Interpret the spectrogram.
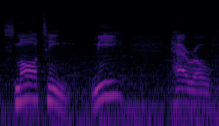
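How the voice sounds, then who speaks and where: A cool-headed special operative from a military action game. His mid-pitched voice is terse and matter-of-fact, with a defiant streak toward authority. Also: expressive, very slow, over music. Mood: focused. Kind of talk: cinematic military thriller game acting.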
